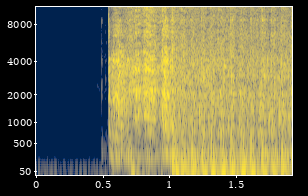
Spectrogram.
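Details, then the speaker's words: Honda XR400 single with an aftermarket electric start mod, first start in 2 years, on a jump starter and without choke: silence, a brief crank, then it catches into an even low thumping idle. Starts and runs well, smoking a little. "whoa oh be quiet i'm gonna turn that off i think runs pretty good that's smoking a little bit"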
